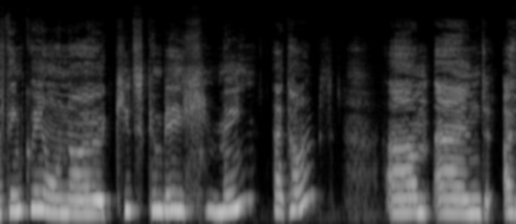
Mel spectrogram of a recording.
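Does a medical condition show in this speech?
Yes: ataxic cerebral palsy.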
